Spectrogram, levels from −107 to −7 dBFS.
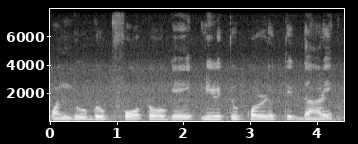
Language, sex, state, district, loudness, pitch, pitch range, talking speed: Kannada, male, Karnataka, Bangalore, -16 LUFS, 120 Hz, 115-125 Hz, 80 wpm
